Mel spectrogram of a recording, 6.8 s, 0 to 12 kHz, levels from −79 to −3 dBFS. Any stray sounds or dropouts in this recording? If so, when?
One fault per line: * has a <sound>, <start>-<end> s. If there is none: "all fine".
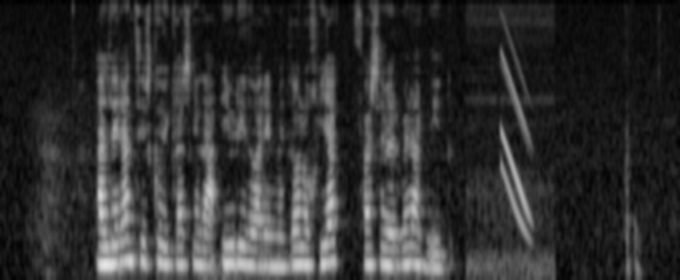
* has a chirp, 5.0-5.4 s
